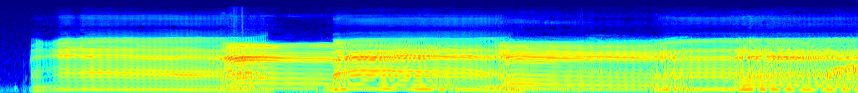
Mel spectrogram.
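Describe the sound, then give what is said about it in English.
A person's voice does an impression of Gilbert Gottfried mixed with a bleating sheep, loud, with a nasal, strained tone that wavers and dips in pitch several times over about four seconds without pause. “It's Gilbert Gottfried and a sheep mixed together.”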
